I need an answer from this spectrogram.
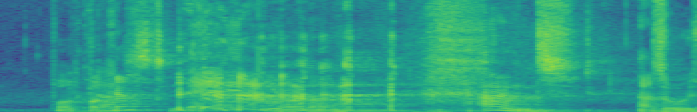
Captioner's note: laughs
